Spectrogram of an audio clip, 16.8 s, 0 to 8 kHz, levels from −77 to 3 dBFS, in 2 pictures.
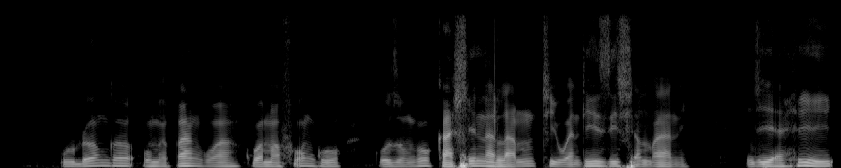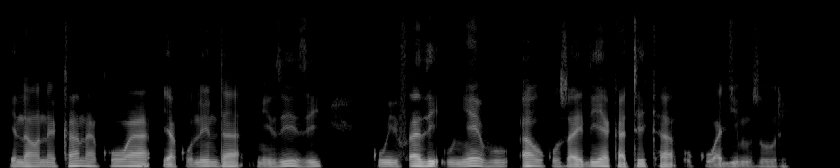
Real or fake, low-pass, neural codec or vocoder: fake; 7.2 kHz; codec, 16 kHz, 4 kbps, X-Codec, HuBERT features, trained on balanced general audio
